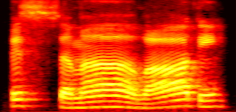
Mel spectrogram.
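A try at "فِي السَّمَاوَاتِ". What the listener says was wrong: जबरदस्त, माशाल्लाह, अल्लाह युबारिक से।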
